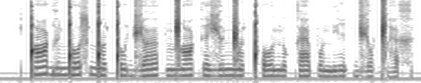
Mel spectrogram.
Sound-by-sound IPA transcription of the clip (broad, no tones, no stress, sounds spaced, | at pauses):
ŋ͡ǃ ɑ ɡ y ŋ͡ǃ o s ŋ͡ǃ ɵ ǃ u d͡ʑ œ | ŋ͡ǁ ɑ k e ʑ y ŋ͡ǁ ɵ ǃʼ o n o k æ p o n j i ʔ d͡ʑ o ɡ͡ǁ æ x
